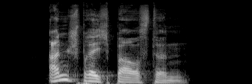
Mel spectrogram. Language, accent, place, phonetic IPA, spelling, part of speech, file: German, Germany, Berlin, [ˈanʃpʁɛçbaːɐ̯stn̩], ansprechbarsten, adjective, De-ansprechbarsten.ogg
- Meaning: 1. superlative degree of ansprechbar 2. inflection of ansprechbar: strong genitive masculine/neuter singular superlative degree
